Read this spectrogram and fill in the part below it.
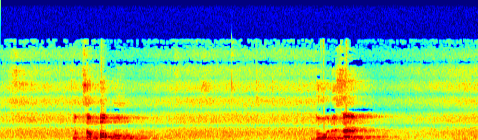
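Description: A man speaks loudly and forcefully through a microphone and loudspeakers in an echoing hall.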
